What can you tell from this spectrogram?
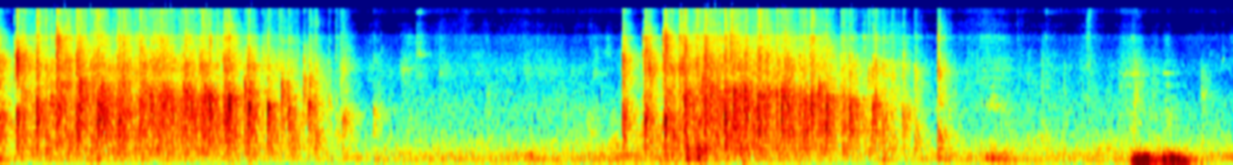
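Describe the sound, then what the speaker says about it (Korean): A crowd at a conservative group's gathering in the National Assembly building in Yeouido, Seoul, applauds loudly for several seconds, the clapping fades, then swells again in a second long burst before dying down. "다시 한번 뜨거운 박수 부탁드립니다"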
